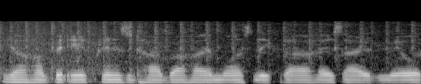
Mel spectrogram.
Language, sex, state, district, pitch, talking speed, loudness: Hindi, male, Maharashtra, Gondia, 105 Hz, 185 wpm, -18 LUFS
